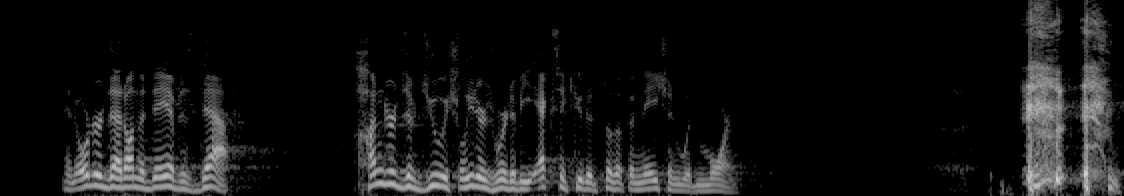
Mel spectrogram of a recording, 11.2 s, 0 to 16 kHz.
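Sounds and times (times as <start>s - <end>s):
speech: 0.6s - 2.5s, 3.6s - 7.5s
person coughing from a tickle in the throat: 10.2s - 11.2s.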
